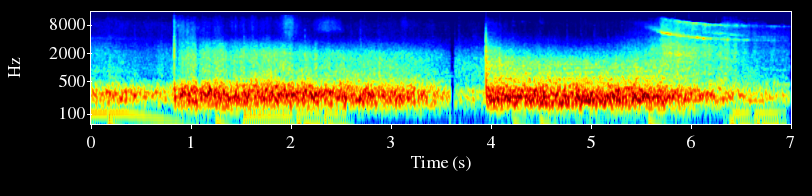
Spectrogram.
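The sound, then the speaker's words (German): Two sharp, heavy blasts about three seconds apart, each followed by a dense, sustained rumbling roar, with a high falling whine sweeping in near the end: heavy explosions in the centre of Kyiv, Ukraine, in the morning. “Im Zentrum der ukrainischen Hauptstadt Kiew ist es am Morgen zu schweren Explosionen gekommen.”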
